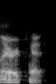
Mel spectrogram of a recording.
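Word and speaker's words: Larroquette: the uh prosecutor oh John larette okay John larette there you go thank you shankster thank you whatever French ancestry allows you to pronounce that name you know the character actor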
